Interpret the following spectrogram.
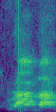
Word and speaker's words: Rambam: Rambam is pronounced with the emphasis on the first syllable, Ramb. And Ramban is pronounced with the emphasis on the second syllable, Rambam and Ramban.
